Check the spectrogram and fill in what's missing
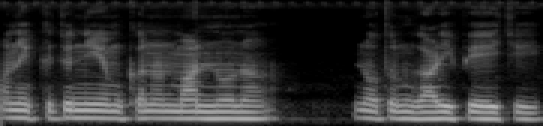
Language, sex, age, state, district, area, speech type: Bengali, male, 45-60, West Bengal, Howrah, urban, spontaneous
